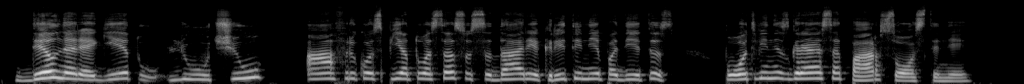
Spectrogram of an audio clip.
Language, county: Lithuanian, Klaipėda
